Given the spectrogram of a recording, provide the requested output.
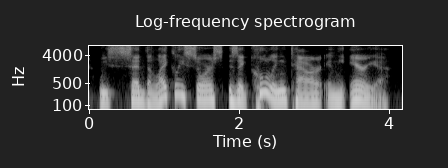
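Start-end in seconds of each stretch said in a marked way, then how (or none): none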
